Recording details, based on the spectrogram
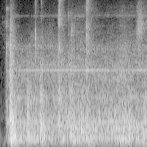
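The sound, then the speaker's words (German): A very loud mechanical printer whirs and clatters continuously, with repeated short clicks and rattling bursts over a steady droning hum, dominant. “Das hört sich nach einem wirklich sehr lauten Drucker an.”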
